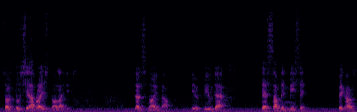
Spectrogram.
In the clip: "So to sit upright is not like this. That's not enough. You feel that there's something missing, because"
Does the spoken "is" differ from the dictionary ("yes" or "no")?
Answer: yes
